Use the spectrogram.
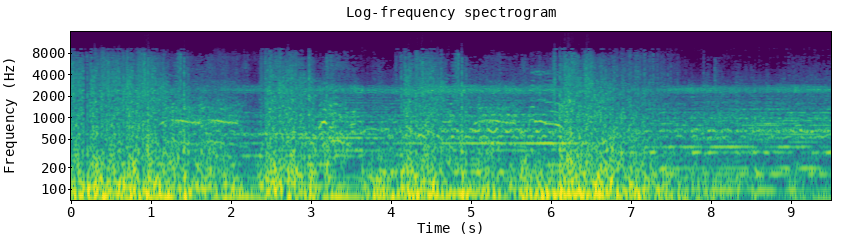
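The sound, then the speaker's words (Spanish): Loud, dense battle noise: repeated booming cannon blasts and crackling arquebus gunfire overlap continuously, with heavier bursts recurring every couple of seconds and a constant rumbling din underneath. “que hasta los arcabuceros desmontaron para unirse a nosotros, disparando con todo lo que tenían.”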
